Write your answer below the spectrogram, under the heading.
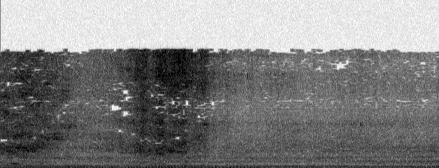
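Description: Road traffic going by: a steady drone of car and motorbike engines, with one vehicle rushing past about a second and a half in.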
